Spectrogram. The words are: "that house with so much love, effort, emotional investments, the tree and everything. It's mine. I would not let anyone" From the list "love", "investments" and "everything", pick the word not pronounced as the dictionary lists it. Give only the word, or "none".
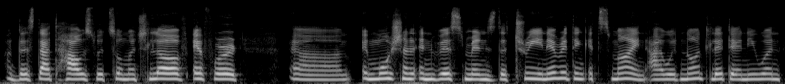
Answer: everything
